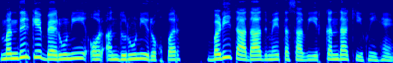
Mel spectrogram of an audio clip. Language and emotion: Urdu, neutral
